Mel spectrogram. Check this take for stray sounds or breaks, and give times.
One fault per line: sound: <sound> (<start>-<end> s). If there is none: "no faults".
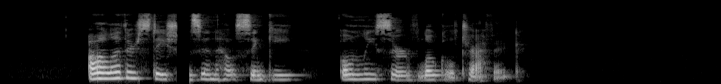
sound: dropout (1.8-1.9 s)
